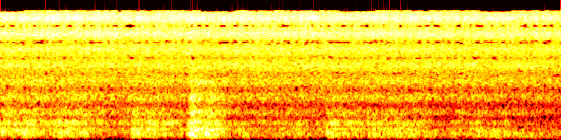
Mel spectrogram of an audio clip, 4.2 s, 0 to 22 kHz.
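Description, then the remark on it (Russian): Heavy rain pours steadily, with deep thunder rumbling through it and a louder crack-like swell near the middle, then the storm keeps roaring on. No one speaks. “Потом буря стала стихать, и еще 2 часа наступил мертвый штиль и полил дождь.”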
